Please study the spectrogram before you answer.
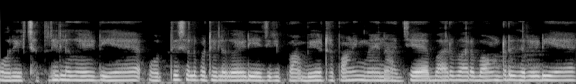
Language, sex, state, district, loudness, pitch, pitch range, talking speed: Rajasthani, female, Rajasthan, Nagaur, -14 LUFS, 190 Hz, 185-195 Hz, 240 wpm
